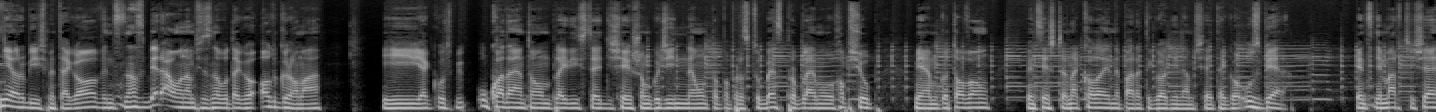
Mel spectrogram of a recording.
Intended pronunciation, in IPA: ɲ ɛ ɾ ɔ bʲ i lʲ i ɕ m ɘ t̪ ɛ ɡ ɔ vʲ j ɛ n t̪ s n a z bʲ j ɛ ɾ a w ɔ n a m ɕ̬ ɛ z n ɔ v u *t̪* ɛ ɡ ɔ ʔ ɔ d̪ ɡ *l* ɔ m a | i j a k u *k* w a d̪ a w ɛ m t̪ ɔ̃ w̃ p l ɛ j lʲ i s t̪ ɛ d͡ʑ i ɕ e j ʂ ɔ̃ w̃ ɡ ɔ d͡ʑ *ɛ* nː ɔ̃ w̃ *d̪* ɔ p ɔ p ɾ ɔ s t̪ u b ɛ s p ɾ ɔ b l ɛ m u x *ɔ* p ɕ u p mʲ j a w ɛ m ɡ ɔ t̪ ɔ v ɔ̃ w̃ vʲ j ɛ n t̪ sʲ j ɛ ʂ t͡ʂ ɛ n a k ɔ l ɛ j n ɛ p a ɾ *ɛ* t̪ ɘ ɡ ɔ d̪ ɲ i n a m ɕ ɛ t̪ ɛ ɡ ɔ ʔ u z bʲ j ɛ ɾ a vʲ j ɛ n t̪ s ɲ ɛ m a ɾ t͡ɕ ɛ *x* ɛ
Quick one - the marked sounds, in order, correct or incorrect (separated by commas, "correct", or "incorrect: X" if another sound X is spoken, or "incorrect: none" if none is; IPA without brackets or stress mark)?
correct, incorrect: ɾ, correct, incorrect: i, incorrect: t̪, correct, correct, incorrect: ɕ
